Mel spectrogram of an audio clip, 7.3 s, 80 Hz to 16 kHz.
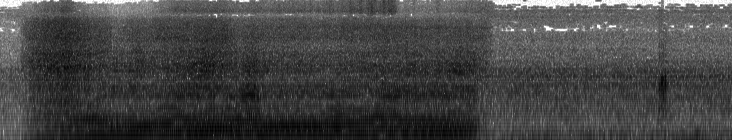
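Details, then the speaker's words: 8th-gen car after replacing all engine mounts with Hasport billet mounts, first and second gear pulls: strong rising revs with quick clean shifts, no wheel hop, shudder or clunk; smooth. "that sounded completely different there's no wheel hop no engine noise none of the ggggg it was smooth as can be"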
